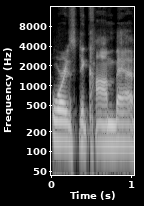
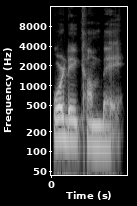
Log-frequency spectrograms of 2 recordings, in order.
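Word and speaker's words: hors de combat: First of all, this uh orde combe it's the T is not pronounced by the way. I've I don't know French, but I've kind of looked up how to pronounce this. It's not or de combat or something.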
